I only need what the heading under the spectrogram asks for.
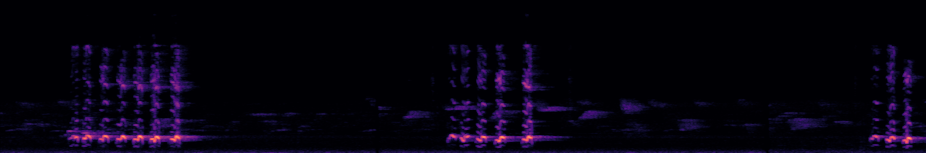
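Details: Rolled 'cok cok cok' trill of a lively sooty-headed bulbul, played as a lure so trucuk birds sing quickly: three bursts of rapid, even, chattering notes, each lasting about a second, separated by short silences.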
